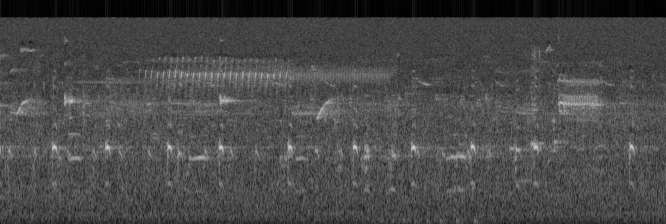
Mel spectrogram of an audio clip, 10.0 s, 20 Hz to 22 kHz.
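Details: Newly hatched Canada goose goslings in their nest, Decorah, Iowa, USA, on 14 April 2024, give a busy series of brief clipped peeps, some in quick pairs, against constant background noise and thin higher twittering.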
